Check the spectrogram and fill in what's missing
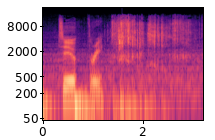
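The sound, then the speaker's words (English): A short vocal sound comes first, then a loud burst of crisp crunching as someone bites into a crispy fried nugget into the microphone, crackling unevenly for a couple of seconds. “We've got a little nugget of crunch that we're gonna get a crunch in the mic going.”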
